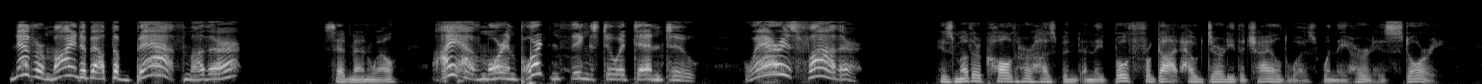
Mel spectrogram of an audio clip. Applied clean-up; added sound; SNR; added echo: none; none; none; none.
